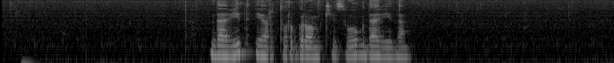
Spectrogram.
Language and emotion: Russian, neutral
